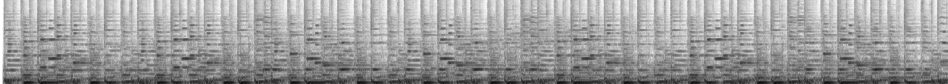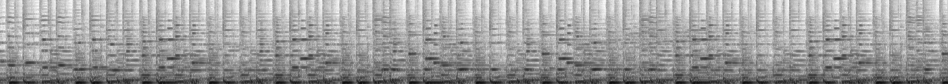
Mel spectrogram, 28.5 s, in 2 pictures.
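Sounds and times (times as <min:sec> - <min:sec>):
clarinet: 0:00.1 - 0:28.4.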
